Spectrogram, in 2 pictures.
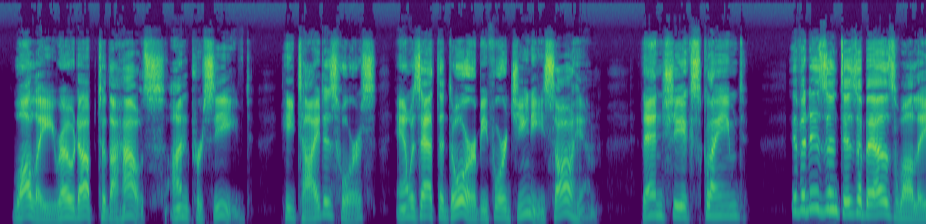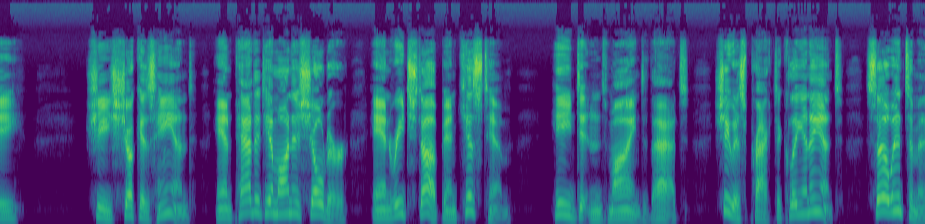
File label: Audiobooks Fict 3rd person boy meets girl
